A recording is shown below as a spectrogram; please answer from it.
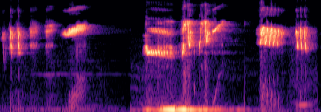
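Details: Orange-headed thrush song for tutoring and provoking birds: quick stuttered chips and a rising whistle, then dense buzzy chattering phrases in short bursts, with a brief low hum.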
